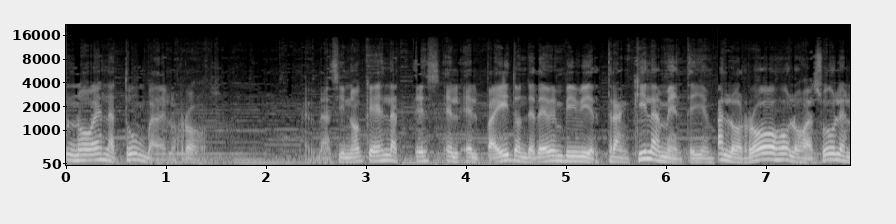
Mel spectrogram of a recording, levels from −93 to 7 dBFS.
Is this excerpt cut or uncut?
uncut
